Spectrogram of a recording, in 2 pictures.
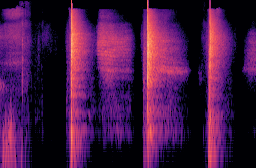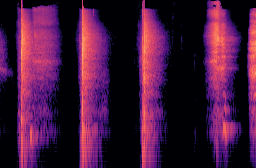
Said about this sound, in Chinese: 被你的母上大人这样用鞭子抽打着下面，爽吗？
